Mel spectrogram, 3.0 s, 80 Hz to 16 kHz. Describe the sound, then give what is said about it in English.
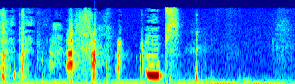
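A short, loud burp breaks into someone's speech, followed by a brief burst of laughter and a few quieter breathy sounds. “I am currently level 80 in destruction and 92 in, and a burp in conjuration.”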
